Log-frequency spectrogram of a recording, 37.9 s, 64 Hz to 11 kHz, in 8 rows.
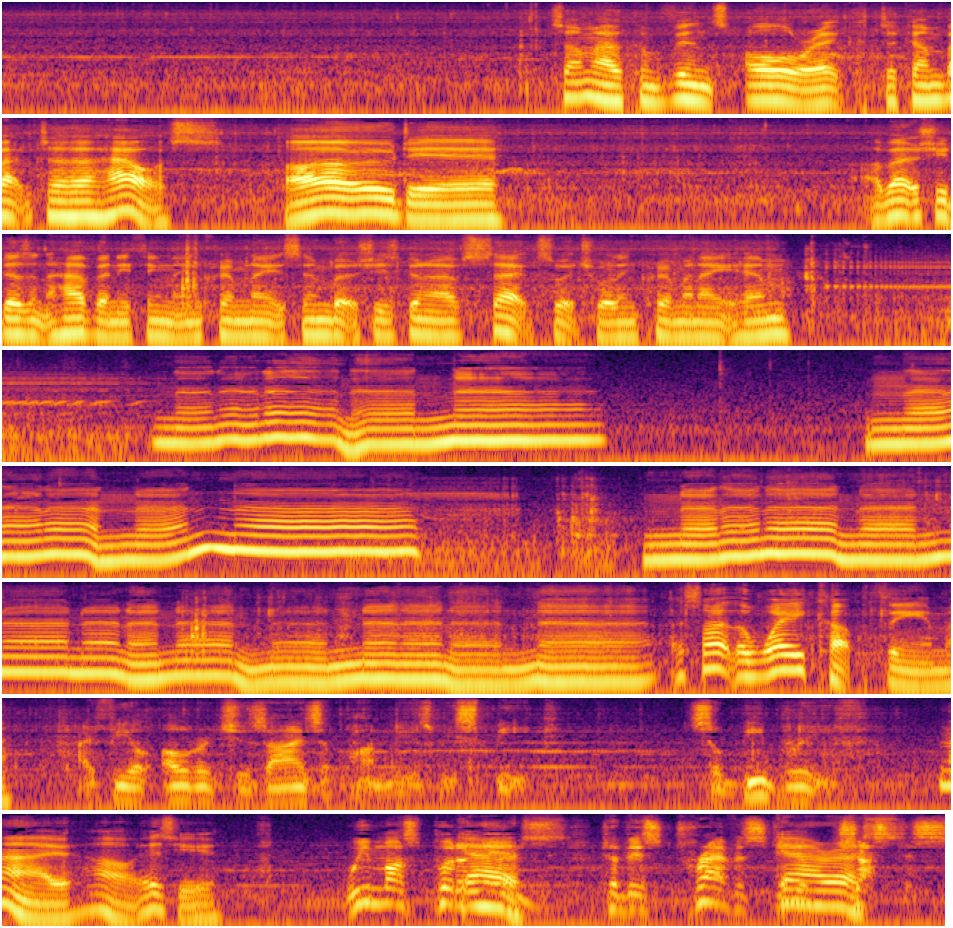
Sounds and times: Speech: 2.7s - 7.3s, 9.0s - 13.4s, 27.1s - 31.3s, 31.9s - 34.3s, 35.0s - 37.9s.

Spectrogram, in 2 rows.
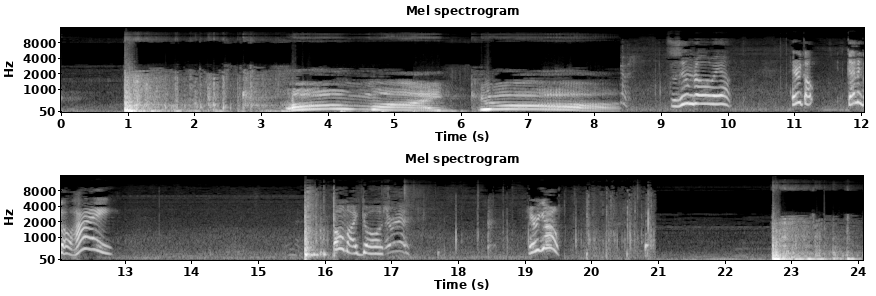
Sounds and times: Outside, urban or manmade: 0.0s - 24.0s.

